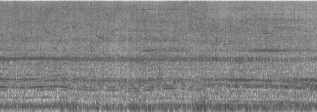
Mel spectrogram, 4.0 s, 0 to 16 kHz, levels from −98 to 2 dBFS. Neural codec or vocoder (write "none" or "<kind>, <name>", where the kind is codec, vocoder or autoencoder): none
